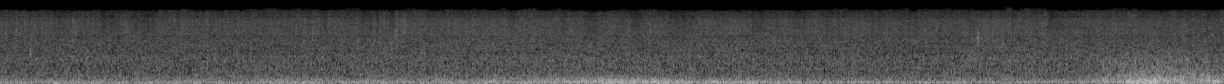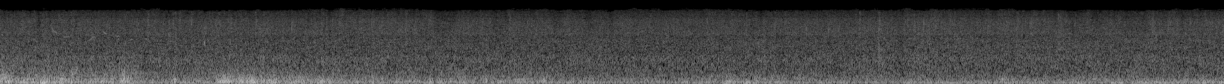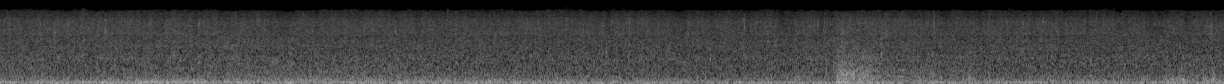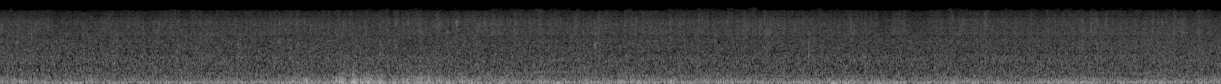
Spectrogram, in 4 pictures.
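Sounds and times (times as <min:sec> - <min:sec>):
steady rain falling: 0:00.0 - 0:48.9
low thunder rumbles: 0:10.7 - 0:18.2, 0:32.8 - 0:37.7.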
